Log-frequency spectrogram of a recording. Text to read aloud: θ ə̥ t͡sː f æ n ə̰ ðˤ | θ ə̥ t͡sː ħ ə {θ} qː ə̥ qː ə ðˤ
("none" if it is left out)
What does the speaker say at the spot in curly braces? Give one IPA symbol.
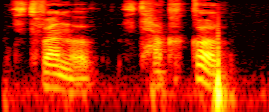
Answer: none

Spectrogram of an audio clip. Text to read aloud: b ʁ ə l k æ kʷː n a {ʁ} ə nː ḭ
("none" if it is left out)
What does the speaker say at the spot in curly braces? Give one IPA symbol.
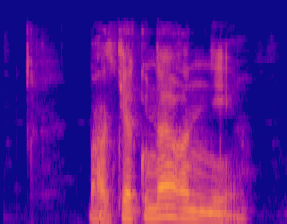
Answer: ʁ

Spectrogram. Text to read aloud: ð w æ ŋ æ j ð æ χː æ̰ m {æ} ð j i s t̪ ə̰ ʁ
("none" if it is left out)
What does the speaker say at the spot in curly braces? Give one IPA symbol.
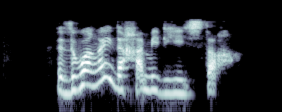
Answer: i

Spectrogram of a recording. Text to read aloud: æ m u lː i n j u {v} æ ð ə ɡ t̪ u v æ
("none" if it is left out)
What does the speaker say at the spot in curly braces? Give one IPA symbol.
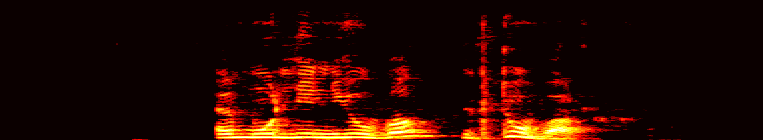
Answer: v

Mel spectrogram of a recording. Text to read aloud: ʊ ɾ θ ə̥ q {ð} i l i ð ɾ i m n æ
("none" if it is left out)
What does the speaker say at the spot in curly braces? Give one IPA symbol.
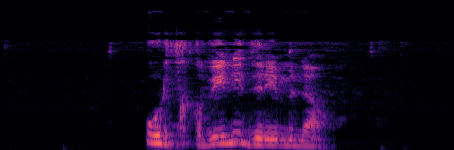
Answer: v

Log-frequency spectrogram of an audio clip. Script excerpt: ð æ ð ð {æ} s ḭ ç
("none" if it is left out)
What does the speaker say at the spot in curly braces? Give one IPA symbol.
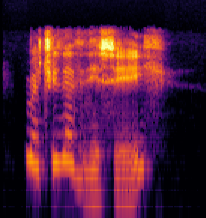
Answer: i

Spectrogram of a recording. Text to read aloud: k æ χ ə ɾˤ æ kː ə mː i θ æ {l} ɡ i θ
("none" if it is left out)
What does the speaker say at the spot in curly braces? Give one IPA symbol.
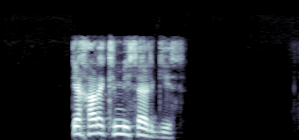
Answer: ɾ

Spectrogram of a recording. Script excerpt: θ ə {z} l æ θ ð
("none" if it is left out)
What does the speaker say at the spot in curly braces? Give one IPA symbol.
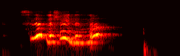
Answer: s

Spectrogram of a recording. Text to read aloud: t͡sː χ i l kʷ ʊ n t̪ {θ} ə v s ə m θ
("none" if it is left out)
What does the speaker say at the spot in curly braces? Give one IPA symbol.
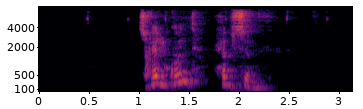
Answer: ħ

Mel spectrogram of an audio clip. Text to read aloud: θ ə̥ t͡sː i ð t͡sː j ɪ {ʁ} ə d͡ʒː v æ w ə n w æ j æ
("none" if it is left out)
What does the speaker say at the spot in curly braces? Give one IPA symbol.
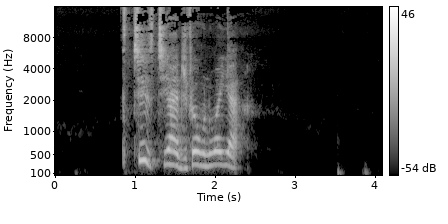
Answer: ʕ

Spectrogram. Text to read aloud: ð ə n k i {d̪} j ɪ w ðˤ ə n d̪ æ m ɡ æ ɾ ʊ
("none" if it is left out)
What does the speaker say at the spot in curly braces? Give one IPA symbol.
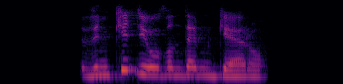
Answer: d̪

